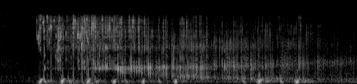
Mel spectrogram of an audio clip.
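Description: Beer pours straight into a glass with a steady splashing rush and a rhythm of low glugs, about eight of them, running to the end with no voices.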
